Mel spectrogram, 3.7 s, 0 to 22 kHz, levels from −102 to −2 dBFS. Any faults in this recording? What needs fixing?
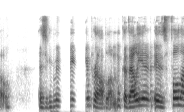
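A short stall from a late packet shows up three times: 1.01 to 1.08 s, 2.29 to 2.36 s and 2.92 to 3.02 s. In each case a packet arrived late, the jitter buffer ran dry, and the receiver stretched the last bit of speech to cover the gap (about 50, 50 and 80 ms). You hear a sound held a touch too long with a faint buzz or dip, but nothing is actually lost, and the speech picks up right where it left off.

The bigger problem is two call audio freezes, back to back at 1.14 to 1.42 s and 1.44 to 1.73 s. Each one starts as a buzzy or hissy continuation of the last sound that fades away, then goes silent for most of its length, about 180 and 190 ms. The whole hold lasts roughly 260 to 270 ms before the speech resumes from the same point. The likely cause is packets held up in transit long enough to empty the jitter buffer, so the audio gets a gap inserted rather than anything cut out. 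All of this rides on an Opus call path whose top end stops around 12 kHz.

To prevent both, give the jitter buffer more headroom or let it adapt to the network's delay spikes, and track down whatever is bunching up the packets on the route.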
